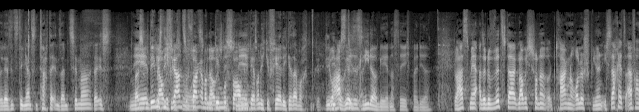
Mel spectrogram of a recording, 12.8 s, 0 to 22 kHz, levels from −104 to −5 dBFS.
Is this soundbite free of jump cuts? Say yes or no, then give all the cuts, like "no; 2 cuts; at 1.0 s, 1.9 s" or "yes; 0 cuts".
yes; 0 cuts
